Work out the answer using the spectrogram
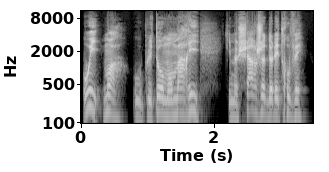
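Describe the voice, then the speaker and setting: A man's voice: mid-range voice, steady tone, normal speed, a bit bright, natural voice. A man reading aloud, voicing a distressed young woman who trembles and pleads, close to tears. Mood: uneasy.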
